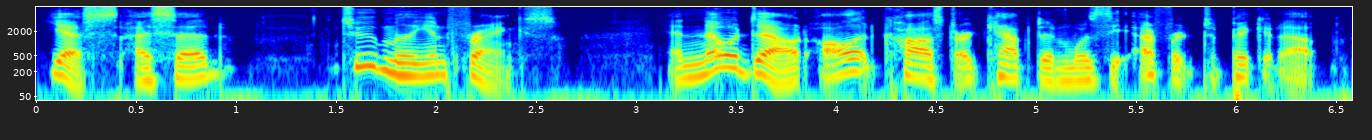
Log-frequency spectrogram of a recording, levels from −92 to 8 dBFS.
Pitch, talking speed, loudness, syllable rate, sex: 155 Hz, 190 wpm, -21 LUFS, 4.7 syllables/s, male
